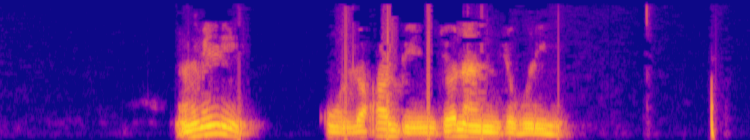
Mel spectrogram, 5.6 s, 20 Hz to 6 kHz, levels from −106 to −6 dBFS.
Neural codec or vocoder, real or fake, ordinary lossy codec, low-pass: none; real; MP3, 24 kbps; 5.4 kHz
